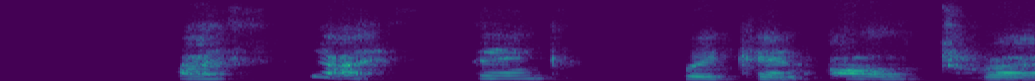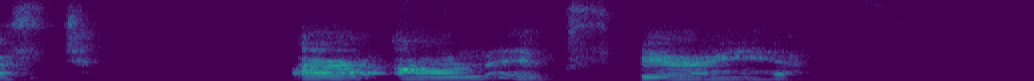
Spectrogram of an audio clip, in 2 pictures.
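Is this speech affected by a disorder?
Yes: speech impediment; speech impediment after stroke; about 2 years since stroke; possibly a bit slower than before, needs extra time to speak.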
